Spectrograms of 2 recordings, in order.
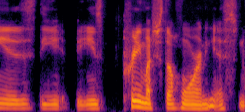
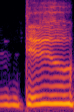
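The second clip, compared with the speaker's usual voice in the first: awful, terrible voice, pitched up; 11 semitones higher than usual. Retelling a movie scene where the bad guy answers: imitating the worst voice possible. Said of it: "in the worst voice possible".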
